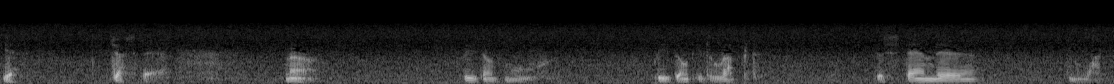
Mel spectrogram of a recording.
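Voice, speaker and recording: Very deep, gravelly, mysterious man. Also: animated, very slow, pauses often, mellow, heavily acted. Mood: softly commanding. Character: mysterious eccentric man with cat, controlled, commanding, courtly. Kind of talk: old-time radio mystery acting. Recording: dull, noisy old radio recording.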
